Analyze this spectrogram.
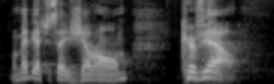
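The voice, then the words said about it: French name in Oklahoma accent. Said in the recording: “That's how an Okie speaks French. ... Okay, pretty sophisticated.”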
